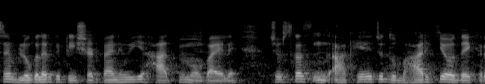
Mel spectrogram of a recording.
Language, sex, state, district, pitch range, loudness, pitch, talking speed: Hindi, male, Bihar, Gopalganj, 95-120 Hz, -30 LUFS, 105 Hz, 270 wpm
